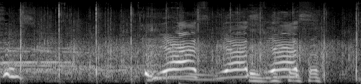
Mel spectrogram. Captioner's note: laugh; applause; laugh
